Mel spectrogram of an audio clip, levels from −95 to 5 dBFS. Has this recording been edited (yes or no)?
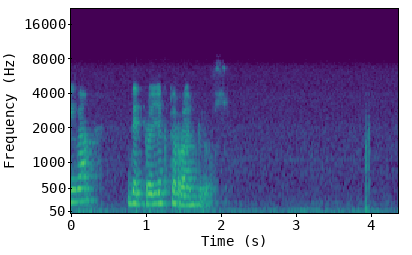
no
